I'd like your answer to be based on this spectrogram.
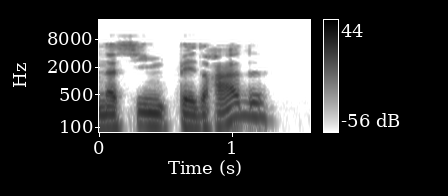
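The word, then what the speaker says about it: Nasim Pedrad: Euh, le quota fille est joué par Nassim Pedrad. Oui, si je prononce bien. Oui.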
